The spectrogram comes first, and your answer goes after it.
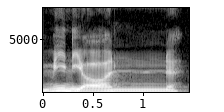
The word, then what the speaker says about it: mignonne: للمؤنث نقول elle est mignonne elle est mignonne كنطقوا هذيك ان او في الاخر كنطقوا هذيك ان في الاخر كنقولوا mignonne mignonne.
